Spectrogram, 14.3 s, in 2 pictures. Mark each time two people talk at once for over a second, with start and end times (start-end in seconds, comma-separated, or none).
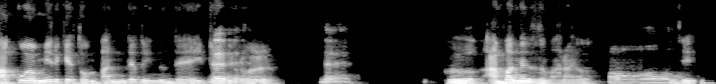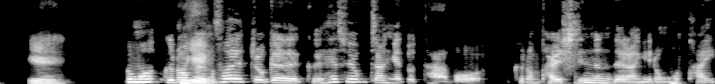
none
